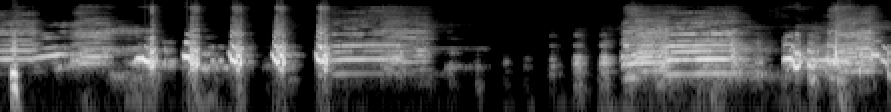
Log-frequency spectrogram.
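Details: Chickens on a farm on a cool summer morning, mid-molt, chatter while waking and slowly coming out, turkeys nearby: short clipped clucks about three a second, then a lull and overlapping harsher murmuring calls.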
